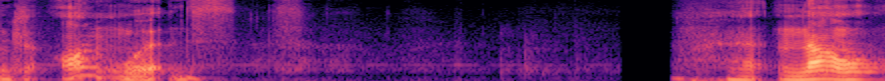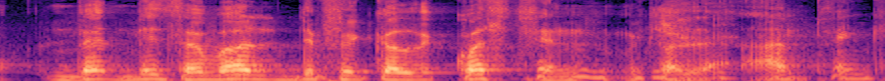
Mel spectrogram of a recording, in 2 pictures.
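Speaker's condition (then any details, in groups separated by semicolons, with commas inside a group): Paraplegia with essential tremor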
